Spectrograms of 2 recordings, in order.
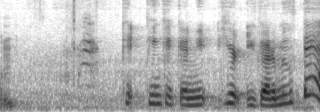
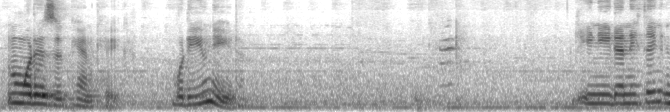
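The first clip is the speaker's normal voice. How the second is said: normal talking voice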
